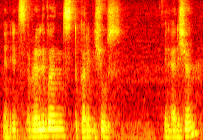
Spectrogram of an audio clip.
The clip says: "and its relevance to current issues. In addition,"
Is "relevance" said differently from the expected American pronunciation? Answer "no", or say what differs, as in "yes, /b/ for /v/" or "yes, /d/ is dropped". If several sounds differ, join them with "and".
no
